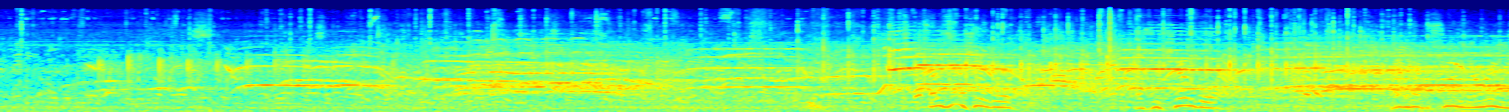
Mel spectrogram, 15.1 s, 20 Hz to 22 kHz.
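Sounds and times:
spectators shouting: 2.4s - 15.0s.

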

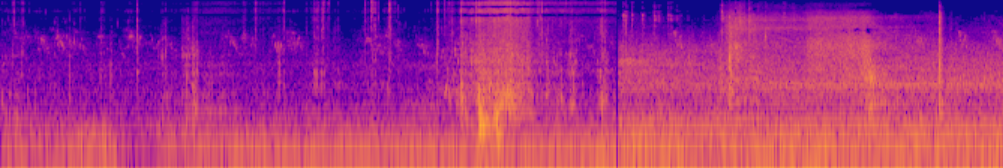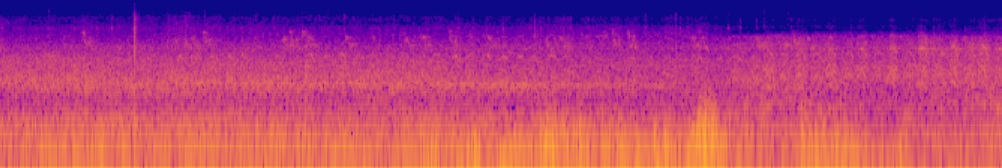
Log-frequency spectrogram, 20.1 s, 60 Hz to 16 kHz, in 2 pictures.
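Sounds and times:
water sloshing: 3.1s - 7.8s
fish splashing in water: 4.3s - 6.2s.

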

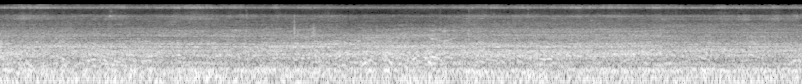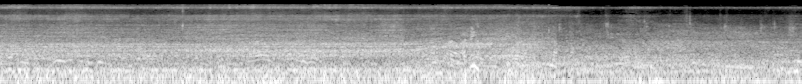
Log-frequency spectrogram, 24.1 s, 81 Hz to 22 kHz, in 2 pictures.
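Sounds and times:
high engine whine: 0.0s - 24.0s
turboprop engine drone: 0.0s - 24.0s.

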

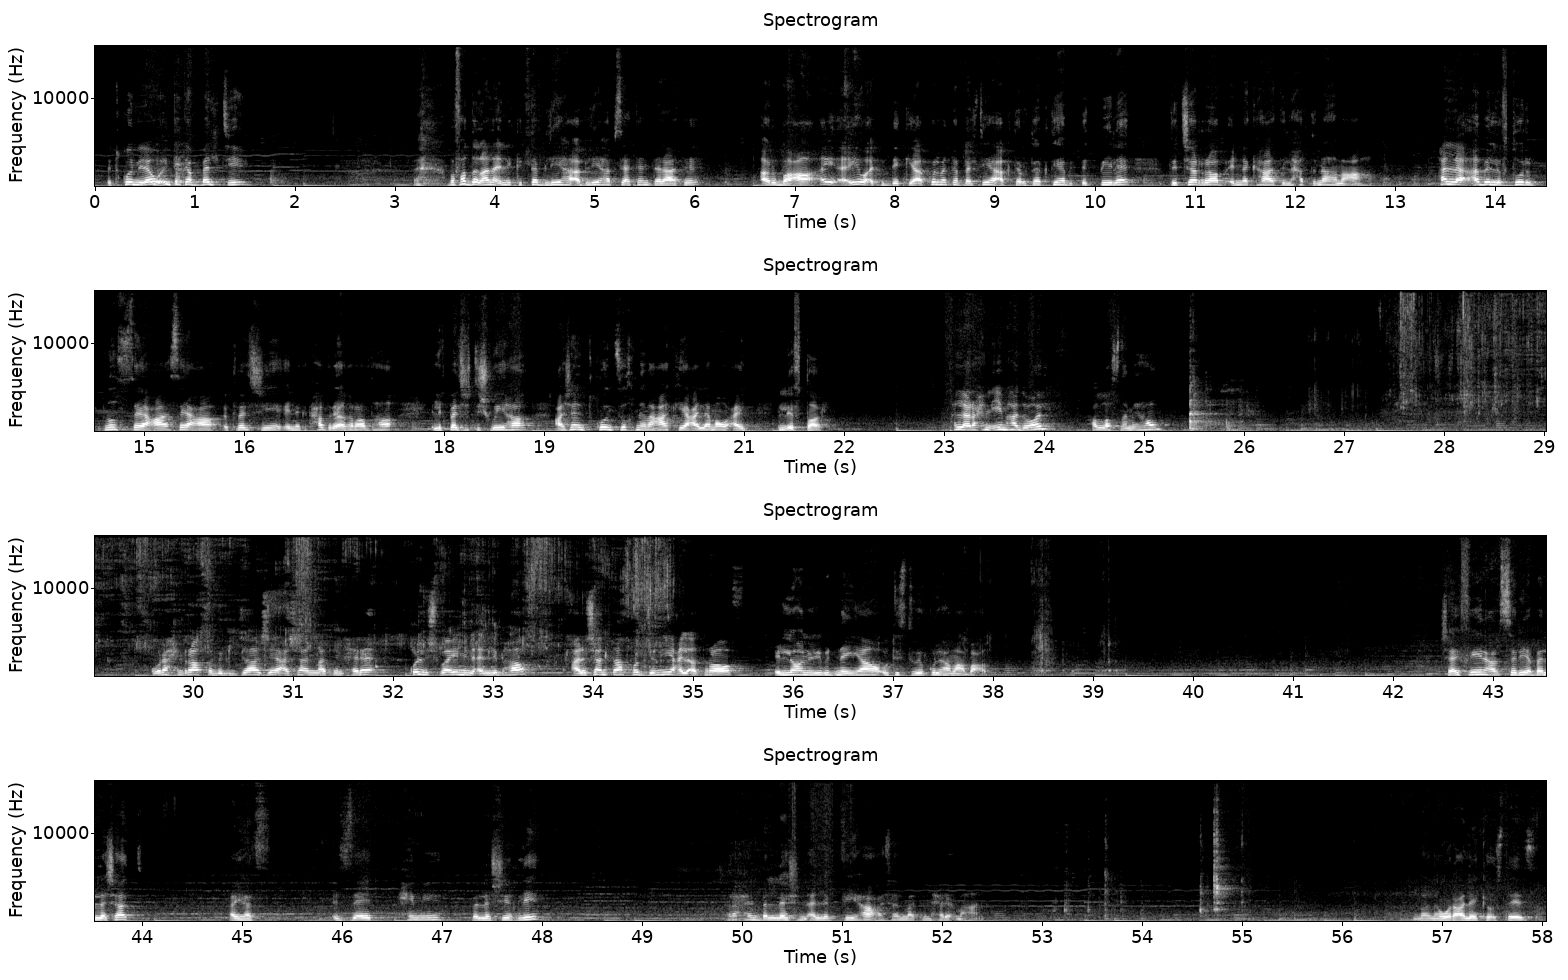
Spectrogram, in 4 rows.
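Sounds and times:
soft background music: 0.0s - 58.0s
metal tongs clacking: 54.6s - 55.2s.

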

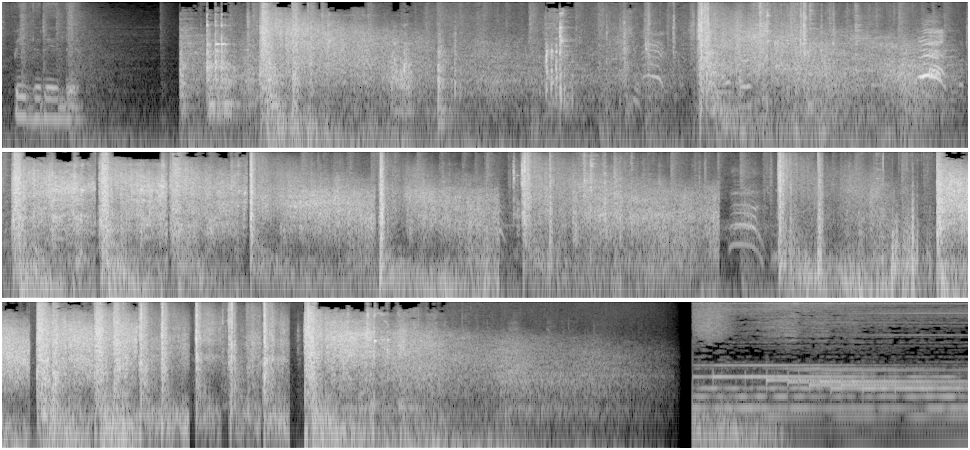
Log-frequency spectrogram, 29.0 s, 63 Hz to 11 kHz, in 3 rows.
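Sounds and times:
artillery gun firing: 1.8s - 6.2s, 6.9s - 9.1s, 9.7s - 16.8s, 19.0s - 25.6s.

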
